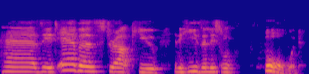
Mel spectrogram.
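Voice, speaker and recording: A dull, lo-fi recording of a high-voiced wife played by a woman in a stage comedy. She is theatrical and indignant, slow and emphatic, pleading her case with great drama. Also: fairly even intonation, darkish tone, natural voice. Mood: confiding. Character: Agatha Posket, dramatic middle-aged Victorian wife and indignant, cajoling mother. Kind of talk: comic Victorian stage play reading.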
